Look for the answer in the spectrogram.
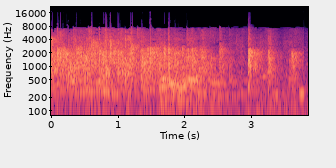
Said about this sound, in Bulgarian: Аплодисменти за своята дама.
